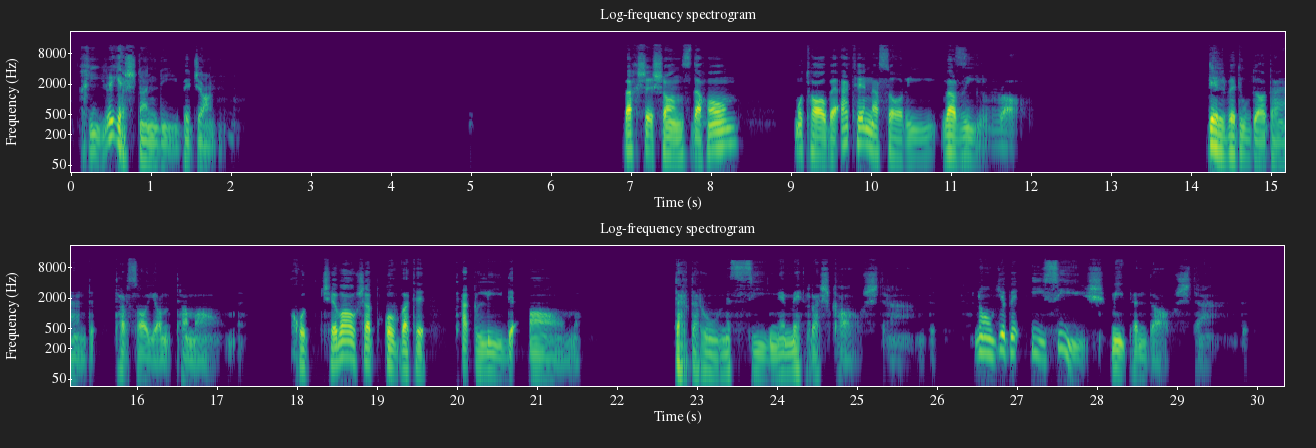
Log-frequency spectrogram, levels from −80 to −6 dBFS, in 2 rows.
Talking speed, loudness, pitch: 55 wpm, -23 LUFS, 90 Hz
